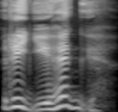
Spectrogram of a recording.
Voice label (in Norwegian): "ryggjihøgg", Hemsedal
